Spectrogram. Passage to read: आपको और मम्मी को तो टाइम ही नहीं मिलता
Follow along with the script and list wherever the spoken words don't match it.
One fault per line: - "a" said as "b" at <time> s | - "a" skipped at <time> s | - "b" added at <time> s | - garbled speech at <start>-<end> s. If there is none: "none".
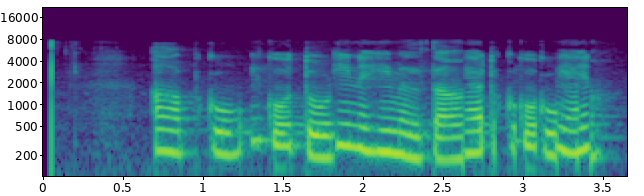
- "और मम्मी" skipped at 1.2 s
- "टाइम" skipped at 1.8 s
- garbled speech at 2.6-3.4 s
